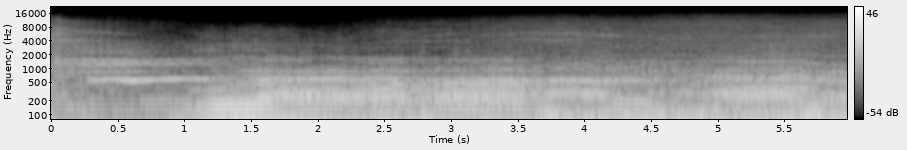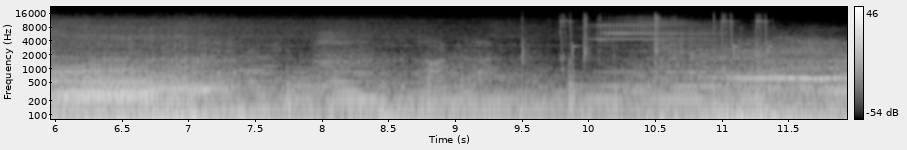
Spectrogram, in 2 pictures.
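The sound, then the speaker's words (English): A loud, deep, drawn-out bellow of a Gormagander space whale with rich wavering tones swells for several seconds as it beams in via transporter into a starship bay, then gives way to a lower rumble flecked with bright, crackling sci-fi shimmers of the transporter beam. “The Gormagander beams in.”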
